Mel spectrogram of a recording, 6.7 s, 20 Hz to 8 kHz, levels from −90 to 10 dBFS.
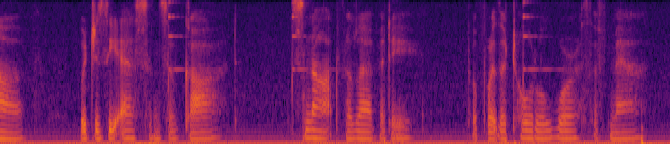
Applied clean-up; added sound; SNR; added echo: none; Acoustic guitar; 13 dB; none.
